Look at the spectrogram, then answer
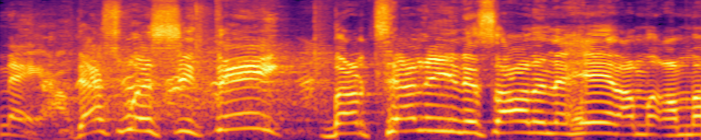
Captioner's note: audience laughing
